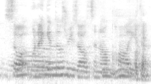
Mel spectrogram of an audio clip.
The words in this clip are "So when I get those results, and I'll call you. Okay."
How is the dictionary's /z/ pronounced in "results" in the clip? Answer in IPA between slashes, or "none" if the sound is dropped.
/z/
